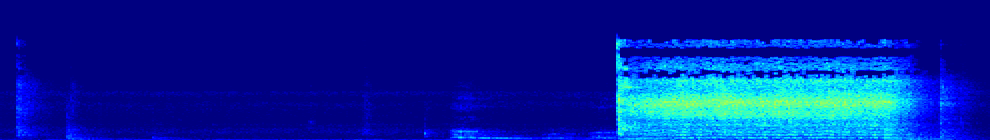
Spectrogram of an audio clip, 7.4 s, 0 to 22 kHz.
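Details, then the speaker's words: 1967 Ford F100 that sat 28 years, cranking after reconnecting the coil. Starter grinds in short bursts, then a long steady crank with no firing; smoke seen, owner unsure there is spark. "I'm seeing smoke. Still not convinced that we're getting fire."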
